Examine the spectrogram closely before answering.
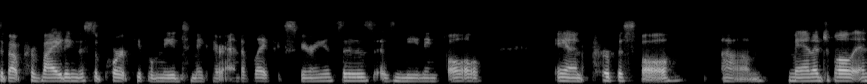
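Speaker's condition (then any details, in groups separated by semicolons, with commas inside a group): No condition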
